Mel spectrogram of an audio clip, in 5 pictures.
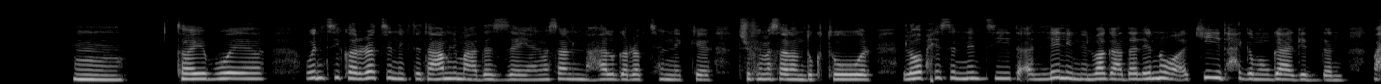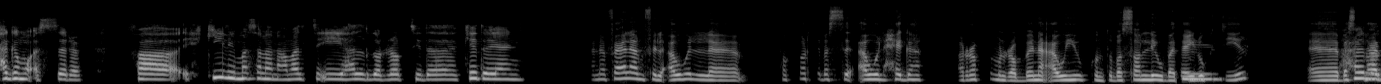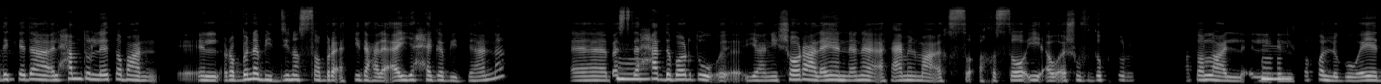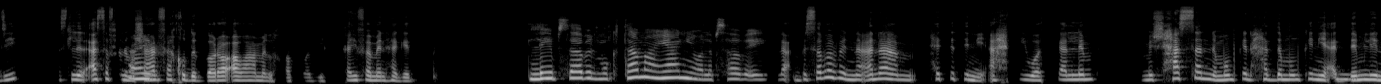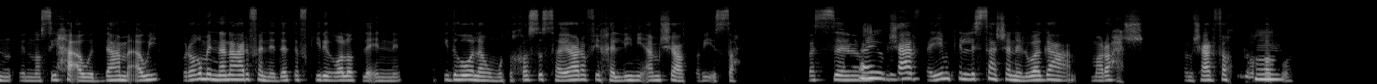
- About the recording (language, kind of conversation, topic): Arabic, podcast, ممكن تحكي لنا عن ذكرى عائلية عمرك ما هتنساها؟
- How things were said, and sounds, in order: tapping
